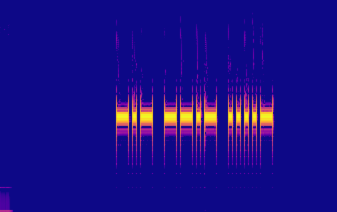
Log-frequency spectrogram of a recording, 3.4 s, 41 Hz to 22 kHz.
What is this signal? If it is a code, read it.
Morse code, heard as a keyed tone, about 30 wpm, 700 Hz. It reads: KQ4
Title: USA Call Sign Prefixes - 30wpm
